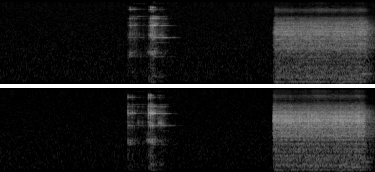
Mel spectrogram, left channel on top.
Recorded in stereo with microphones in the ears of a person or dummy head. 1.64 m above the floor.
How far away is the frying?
About 5 m.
